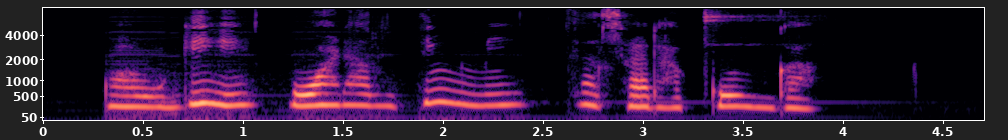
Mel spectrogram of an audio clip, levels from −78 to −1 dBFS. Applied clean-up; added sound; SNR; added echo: neural separator model SepFormer DNS4.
